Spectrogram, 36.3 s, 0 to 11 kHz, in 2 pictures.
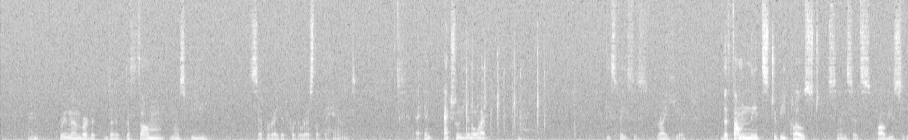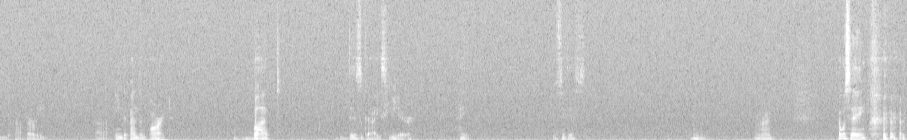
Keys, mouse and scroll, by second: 2.2 scroll down 1, 2.5 click, 3.3 click, 4.3 click, 4.7-7.9 drag, 8.7 scroll down 1, 9.5 ctrl+z, 13.9 click, 15.7-16.2 scroll up 1, 16.3-18.2 drag, 18.4 click, 21.9 right click, 22.4-24.8 drag, 24.9 scroll down 2, 26.6 right click, 26.9 right click, 27.4-29.6 middle drag, 29.9-30.2 scroll down 2, 30.4 middle click, 31.4 middle click, 31.9-32.5 middle drag, 32.8-33.4 scroll up 1, 34.2-34.5 scroll down 1, 34.9-36.0 middle drag.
